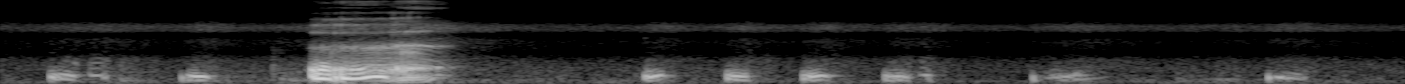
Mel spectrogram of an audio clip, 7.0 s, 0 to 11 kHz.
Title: Me burping for 1+ minutes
